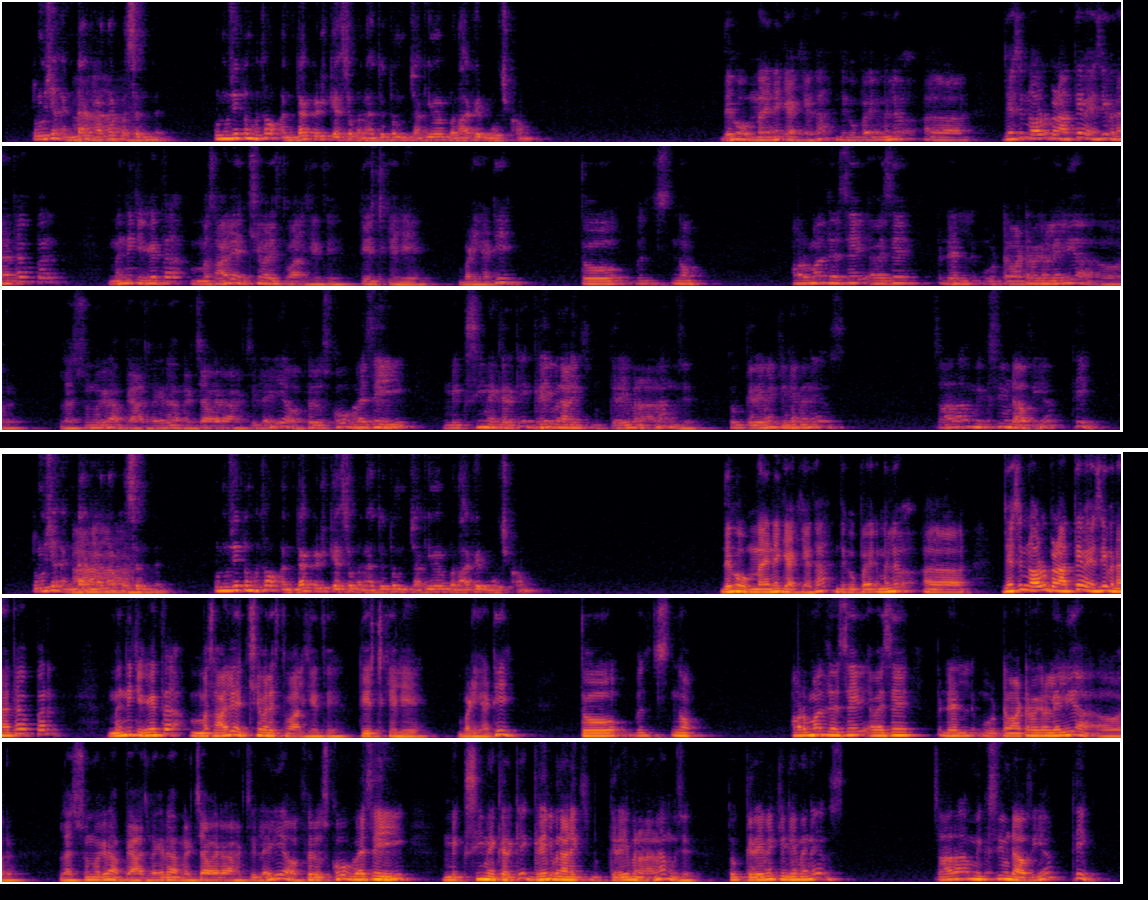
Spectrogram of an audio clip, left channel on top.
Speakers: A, in the centre; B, on the right.
A: तो मुझे अंडा
B: हाँ
A: खाना
B: हाँ
A: पसंद
B: हाँ।
A: है तो मुझे तुम बताओ अंडा कड़ी कैसे बनाते हो तुम ताकि मैं बना के रोज खाऊं
B: देखो मैंने क्या किया था देखो पह- मतलब अ, जैसे नॉर्मल बनाते हैं वैसे ही बनाया था पर मैंने क्या किया था मसाले अच्छे वाले इस्तेमाल किए थे टेस्ट के लिए बढ़िया ठीक तो नॉर्मल जैसे वैसे ले- वो टमाटर वगैरह ले लिया और लहसुन वगैरह प्याज वगैरह मिर्चा वगैरह हर चीज़ ले लिया और फिर उसको
A: हाँ
B: वैसे ही मिक्सी में करके ग्रेवी बनाने ग्रेवी बनाना है ना मुझे तो
A: हाँ
B: ग्रेवी
A: हाँ,
B: के
A: पूरा
B: लिए मैंने सारा मिक्सी में डाल दिया ठीक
